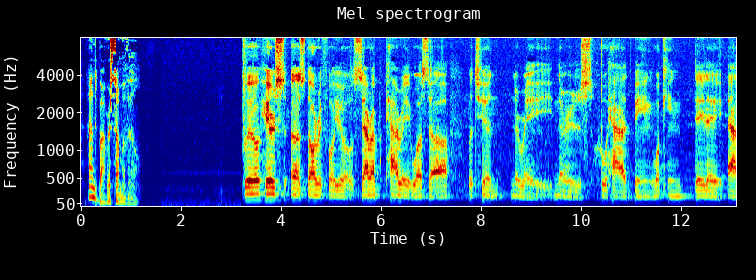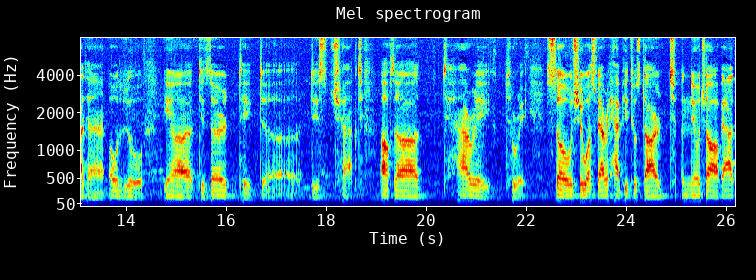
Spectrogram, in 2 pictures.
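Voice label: shanxi, International Dialects of English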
